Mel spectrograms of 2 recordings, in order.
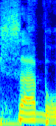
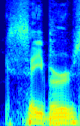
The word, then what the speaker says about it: Sabre: Eh oui, Maverick Sabre ou Maverick Saber, si vous préférez le prononcer à l'anglaise, qui était parrainé à ses débuts par le rappeur-chanteur Plan B, hein, qui était d'ailleurs déjà passé par les Transmusicales en 2005.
